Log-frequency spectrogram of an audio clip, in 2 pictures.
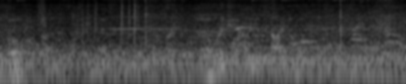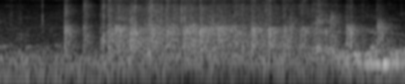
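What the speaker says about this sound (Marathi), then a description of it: "सर्वांना विनंती त्यांचं टाळ्या स्वागत करावं" Audience applause at a retirement ceremony held at the SKF company in Chinchwad, a dense clapping wash that swells in about halfway through and grows louder toward the end, with a voice speaking over the room before it.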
